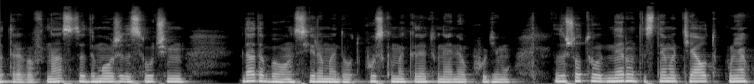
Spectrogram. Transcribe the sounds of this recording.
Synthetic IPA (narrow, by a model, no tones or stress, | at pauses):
ət̪ɾɛvɐfnaszɐd̪ɐmɔʒɛd̪ɐsɛut͡ʃim | d̪ad̪ɐbɐlˠɐnsiɾɐmɛd̪ɐot̪puskəmɛkɐd̪ɛt̪̬onɛɛnɛopxod̪imozɐʃt̪ɔt̪onɛɾvnət̪əsi̥st̪ɛmət̪ʲjalˠot̪o̥ponʲako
